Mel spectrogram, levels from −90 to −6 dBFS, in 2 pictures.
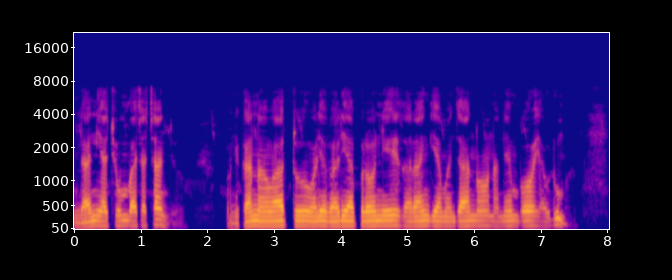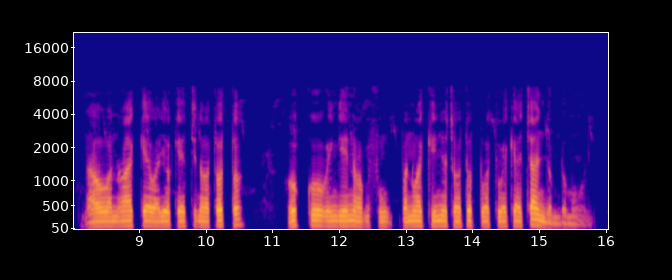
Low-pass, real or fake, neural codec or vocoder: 7.2 kHz; real; none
